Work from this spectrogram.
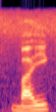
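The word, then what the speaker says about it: bike: बात याद रखनी है वर्ड के लास्ट में आया हुआ ई साइलेंट होता है उससे हमें कोई मतलब नहीं उसका प्रोनाउंस नहीं करना है बी आई के ई बाइक ठीक है इसी के साथ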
